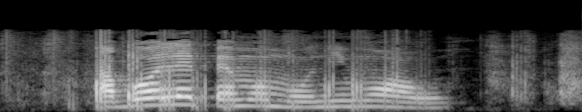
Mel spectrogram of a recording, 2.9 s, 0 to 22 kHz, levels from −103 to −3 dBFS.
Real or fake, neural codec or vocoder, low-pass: real; none; 7.2 kHz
